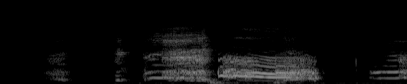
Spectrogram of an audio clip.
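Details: Orphaned new-born brown bear cubs at the Orphan Bear Rescue Centre, rescued in 2023 after losing their mothers. A short squeak, then longer harmonic bawling cries that waver in pitch, with a quieter whining call at the end.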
